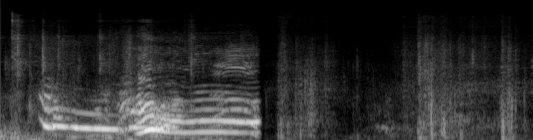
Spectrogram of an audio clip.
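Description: Hunting hounds howling: long drawn-out calls that slide down in pitch, two voices overlapping about a second in. The howling cuts off suddenly about two seconds in, leaving a few faint scuffs.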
